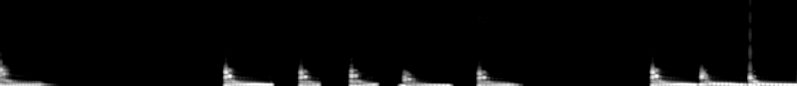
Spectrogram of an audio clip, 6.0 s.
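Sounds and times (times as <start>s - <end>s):
hard Latin bass: 0.0s - 0.4s, 1.7s - 3.9s, 4.9s - 5.9s.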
